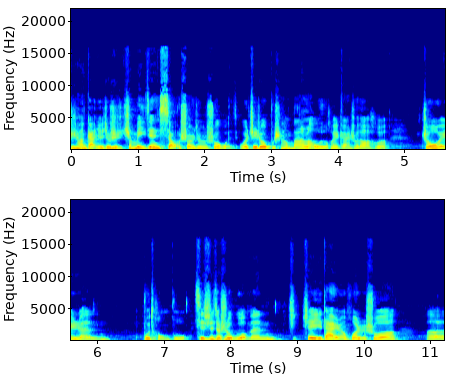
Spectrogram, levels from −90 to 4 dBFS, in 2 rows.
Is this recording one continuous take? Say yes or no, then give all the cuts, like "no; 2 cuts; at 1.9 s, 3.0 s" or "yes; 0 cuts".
no; 2 cuts; at 7.4 s, 9.0 s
